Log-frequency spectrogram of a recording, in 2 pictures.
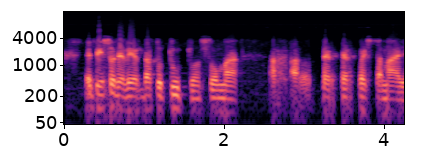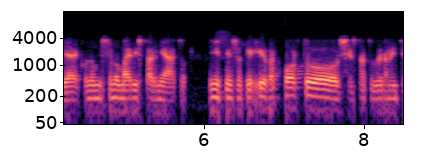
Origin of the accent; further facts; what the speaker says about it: Settala, Lombardy, Italy; alla Settalese, che era la mia prima squadra del mio paese, al primo provino al Milan, che avevo 13 anni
